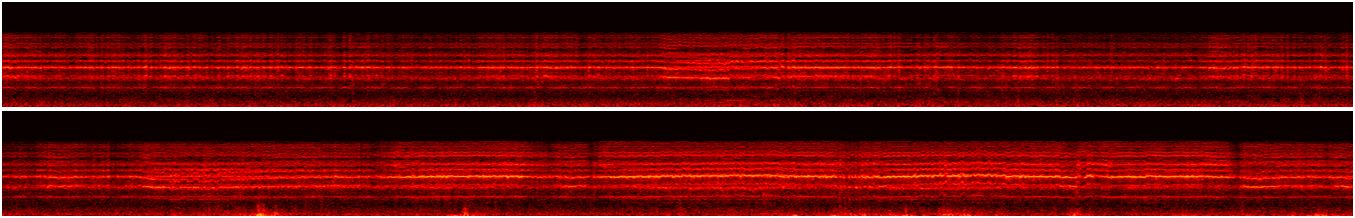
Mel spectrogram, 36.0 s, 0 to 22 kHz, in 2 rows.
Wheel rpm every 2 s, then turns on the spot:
170, 160, 160, 160, 160, 170, 170, 170, 160, 160, 160, 160, 160, 160, 160, 160, 160, 160.
none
